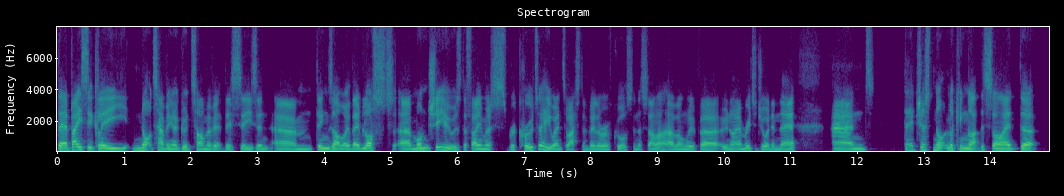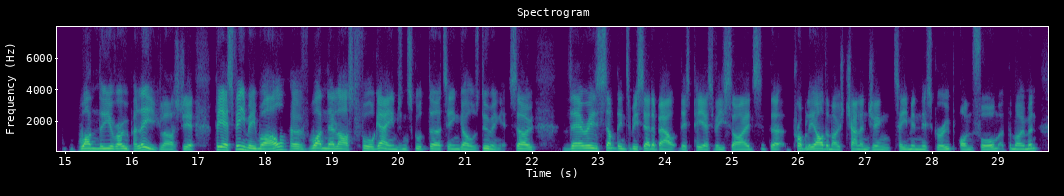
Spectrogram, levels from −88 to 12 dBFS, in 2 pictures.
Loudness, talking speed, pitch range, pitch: -24 LUFS, 200 wpm, 110-135 Hz, 125 Hz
